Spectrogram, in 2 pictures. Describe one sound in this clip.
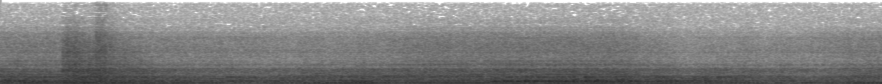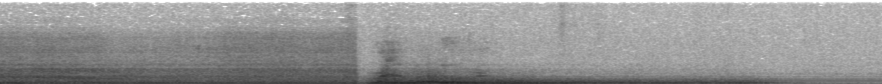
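A video game vehicle engine rumbles steadily through a television speaker.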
